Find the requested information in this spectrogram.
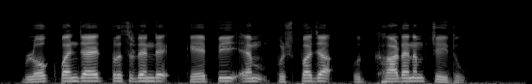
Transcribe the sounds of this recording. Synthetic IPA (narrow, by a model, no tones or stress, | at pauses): bɭo̞ːkːpɐɲd͡ʑaːjɐt̪̚prɐsiɖɐndɨkeːpːiʔempuʂpɐd͡ʑɐud̪̚ɡʰʱaːʈɐnɐmt͡ɕe̞jt̪u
